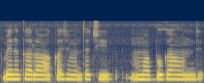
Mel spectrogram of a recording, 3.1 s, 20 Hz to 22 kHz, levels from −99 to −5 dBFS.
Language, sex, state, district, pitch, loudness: Telugu, female, Andhra Pradesh, Sri Satya Sai, 215 Hz, -13 LUFS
